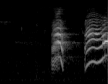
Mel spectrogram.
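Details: Loud, harsh phrase from a Great kiskadee (Pitangus sulphuratus): a short buzzy opening note, then a drawn-out, ringing, gently arched second note, against a quiet backdrop.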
